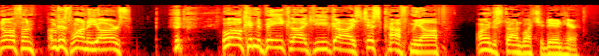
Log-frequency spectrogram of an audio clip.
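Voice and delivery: put-on Irish accent, pitched very high. Improvising a bit about talking to police, going into an irish accent. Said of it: "What happened to your voice?".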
